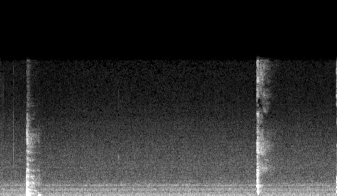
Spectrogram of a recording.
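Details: Young child imitating daddy's cough: two short, sharp pretend coughs several seconds apart in a quiet room.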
